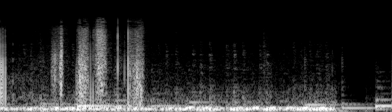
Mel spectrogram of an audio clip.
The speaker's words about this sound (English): Sorry, a guy's just come past in a motorcycle.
